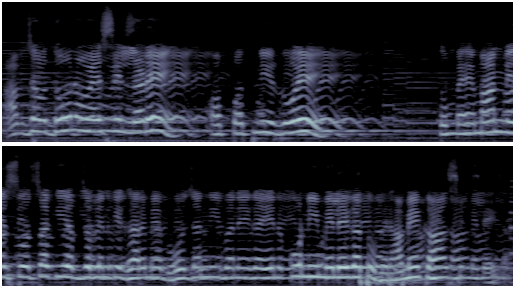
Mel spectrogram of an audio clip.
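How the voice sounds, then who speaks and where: High-voiced woman preacher, music behind. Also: steady tone, measured pace. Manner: storytelling, breaks into singing chaupai. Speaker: Ram Katha preacher. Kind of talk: devotional sermon with sung verses.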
